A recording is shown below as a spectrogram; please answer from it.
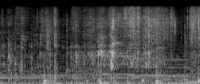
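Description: A slim cardboard box being opened at its end and a paper-wrapped shaving brush slid out: a few light taps and knocks of cardboard with a soft rustle of card and wrapping.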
